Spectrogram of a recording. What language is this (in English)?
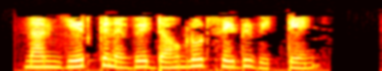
Tamil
